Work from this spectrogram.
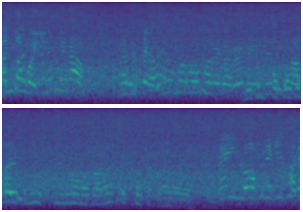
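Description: Cold river water flowing at a riverside near Chennai, a steady broadband rush heard under frequent voices of people talking and calling out.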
